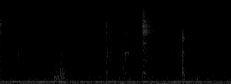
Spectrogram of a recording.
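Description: Faint plastic scrapes and ticks of a trading card being slid into a plastic sleeve and rigid toploader, over a low steady hum. It is near silence overall, with two small scrapes about one and a half seconds in.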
